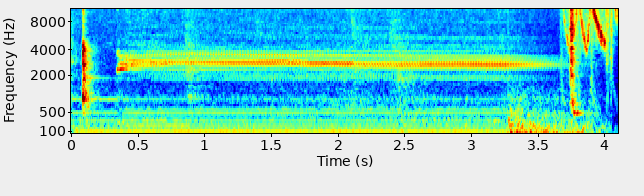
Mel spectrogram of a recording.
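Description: Electronic logo-sting sound effect: a steady buzzing hum with a thin high tone above it. Near the end it breaks into glitchy crackles.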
